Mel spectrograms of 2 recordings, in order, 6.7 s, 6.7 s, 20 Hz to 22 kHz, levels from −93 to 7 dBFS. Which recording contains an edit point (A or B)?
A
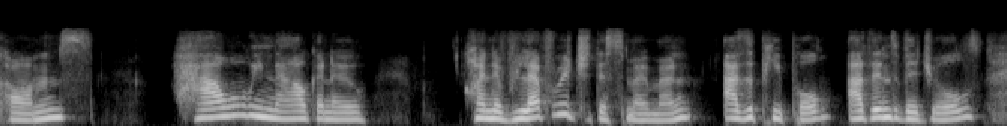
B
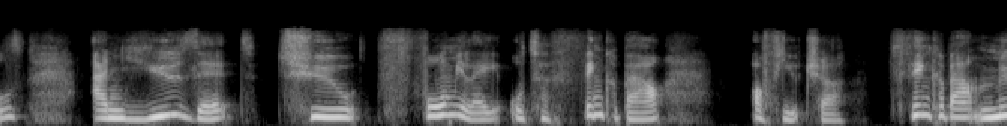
A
